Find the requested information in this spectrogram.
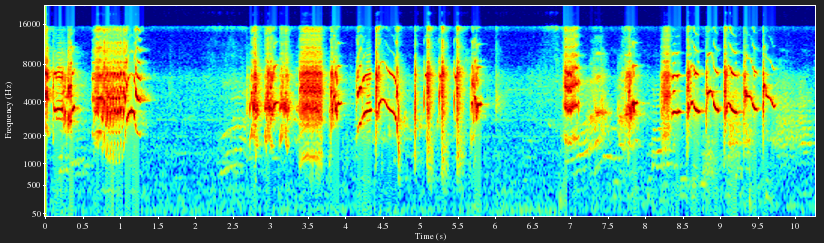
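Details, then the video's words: Starling singing a lure song to set other starlings singing: a long harsh squawk, then rapid clicks and downswept whistles, ending in a bright run of whistled chips and chatter. "SUARA JALAK PALING KREN KICAUAN JUARA"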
